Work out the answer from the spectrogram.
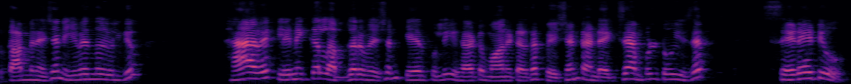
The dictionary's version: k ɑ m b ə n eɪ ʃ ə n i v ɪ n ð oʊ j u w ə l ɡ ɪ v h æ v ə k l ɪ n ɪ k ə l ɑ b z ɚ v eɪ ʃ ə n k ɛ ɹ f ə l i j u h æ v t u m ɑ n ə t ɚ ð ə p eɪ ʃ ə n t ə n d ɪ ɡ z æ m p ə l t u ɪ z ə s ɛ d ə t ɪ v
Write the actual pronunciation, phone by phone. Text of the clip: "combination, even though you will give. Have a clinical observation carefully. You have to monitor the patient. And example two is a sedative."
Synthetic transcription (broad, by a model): k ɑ m b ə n eɪ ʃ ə n i v ɪ n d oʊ j u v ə l ɡ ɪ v h æ v ə k l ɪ n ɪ k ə l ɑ b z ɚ v eɪ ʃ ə n k ɛ ɹ f ə l i j u h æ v t u m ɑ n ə t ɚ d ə p eɪ ʃ ə n t ə n d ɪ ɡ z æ m p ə l t u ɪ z ə s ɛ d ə t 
